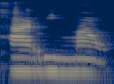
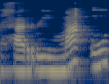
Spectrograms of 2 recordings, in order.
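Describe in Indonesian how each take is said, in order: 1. Bunyi a dan u meluncur bersama dalam satu tarikan napas. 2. Bunyi a dan u adalah dua vokal terpisah. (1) "diucapkan dalam sekali waktu, sekali nafas"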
